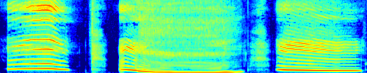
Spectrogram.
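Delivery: high, long wordless wails; fish crying. A narrator's reading. Fish stranded on the mountain, high crying wail. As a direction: wail like a miserable big fish.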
